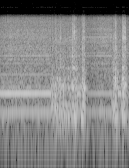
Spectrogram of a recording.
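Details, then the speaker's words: Brother ScanNCut with a non-OEM blade, pressure decreased and blade depth increased: steady motor hum, then repeated crackling, ripping bursts as the blade drags and tears the paper. "you hear that paper starts crinkling does not make me a happy camper"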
